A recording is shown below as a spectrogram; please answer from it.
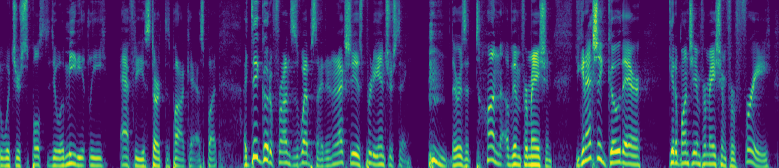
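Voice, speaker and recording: A man with a Philadelphia accent hosting a podcast in a brash, sarcastic, profane monologue, laughing at his own jokes. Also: medium pitch. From Philadelphia area. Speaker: podcast host.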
